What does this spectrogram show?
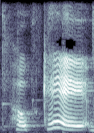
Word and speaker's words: poke: to make some DIY poke a bowls originally I was calling them pokey bowls but I'll put the proper pronunciation here so you guys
